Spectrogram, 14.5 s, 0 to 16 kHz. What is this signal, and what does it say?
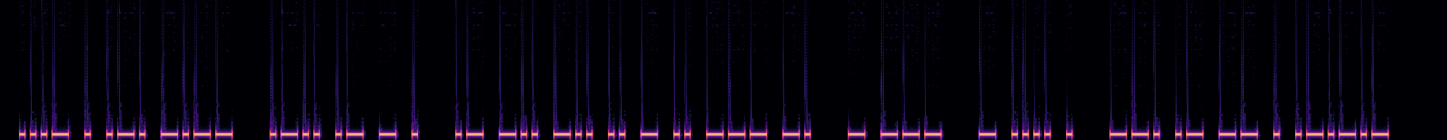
Morse code, heard as a keyed tone, about 21 wpm, 700 Hz. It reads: VERY LATE ADDITION TO THE GAME.
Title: Sentences from Top 1000 Words - Review Part 6 - 22wpm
